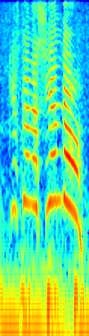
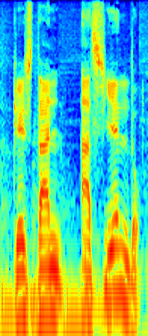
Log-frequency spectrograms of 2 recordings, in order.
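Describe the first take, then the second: First: It is said in a put-on child's voice. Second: It is said in his normal adult voice.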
